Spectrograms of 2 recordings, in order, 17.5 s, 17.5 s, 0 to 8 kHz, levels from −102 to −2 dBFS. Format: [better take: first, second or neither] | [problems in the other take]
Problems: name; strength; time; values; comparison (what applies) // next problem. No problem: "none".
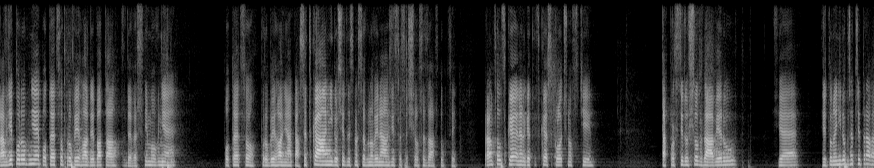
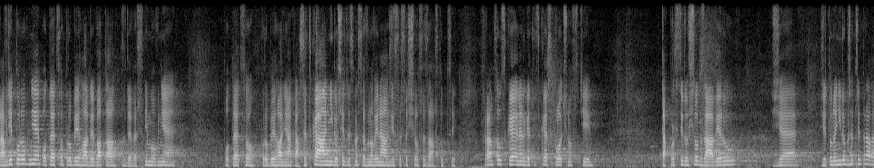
second | noise reduction (neural mask model RNNoise)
